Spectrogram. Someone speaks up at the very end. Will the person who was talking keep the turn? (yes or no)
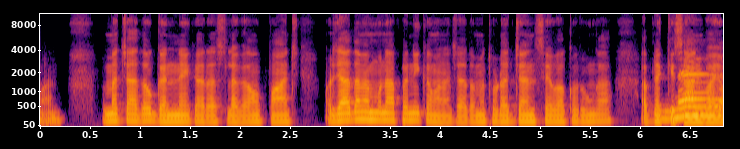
no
